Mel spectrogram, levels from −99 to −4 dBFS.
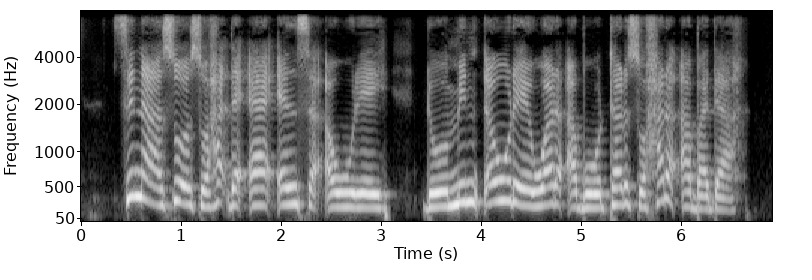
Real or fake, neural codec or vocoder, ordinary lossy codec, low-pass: fake; codec, 16 kHz in and 24 kHz out, 1 kbps, XY-Tokenizer; none; 7.2 kHz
